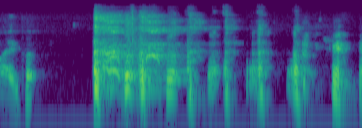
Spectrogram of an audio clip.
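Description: A loud, harsh cough bursts right up against the microphone, followed by a string of shorter, choppy vocal bursts and sputters, from a man with something in his throat from allergies.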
